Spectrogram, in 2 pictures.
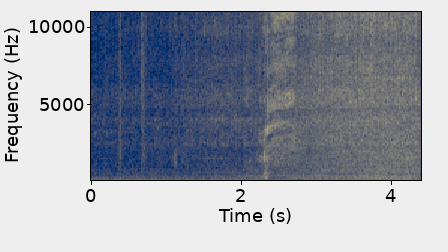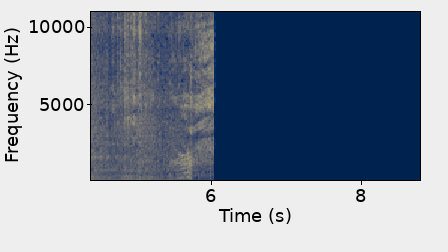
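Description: Engine-driven high-pressure pump of a sewer-jetting truck running steadily while it is being switched off. About two seconds in, a loud rushing noise sets in for a few seconds, and about six seconds in the sound cuts off abruptly to total silence.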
